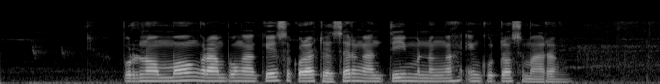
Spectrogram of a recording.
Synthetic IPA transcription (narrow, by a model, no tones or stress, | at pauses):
purnɔmɔŋəɾampʊŋakesəkolahɖ̪̥ä̤sarŋant̪imənəŋaɦɪ̰ŋkuʈɔsəmaɾaŋ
